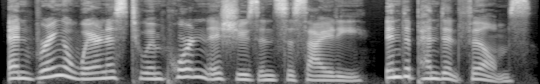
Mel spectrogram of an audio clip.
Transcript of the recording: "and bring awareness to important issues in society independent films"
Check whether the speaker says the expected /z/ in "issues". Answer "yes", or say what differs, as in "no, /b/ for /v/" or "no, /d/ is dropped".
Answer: yes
